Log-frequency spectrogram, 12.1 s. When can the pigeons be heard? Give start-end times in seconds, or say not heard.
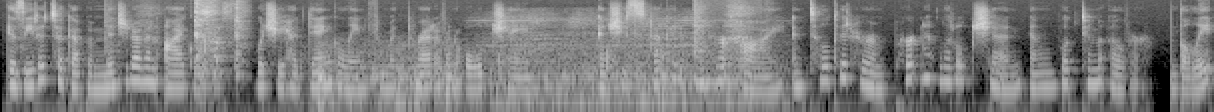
not heard.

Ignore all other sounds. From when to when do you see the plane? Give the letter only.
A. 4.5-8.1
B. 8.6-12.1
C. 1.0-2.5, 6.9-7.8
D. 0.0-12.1
A.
